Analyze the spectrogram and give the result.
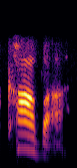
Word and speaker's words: qavah: The Hebrew word for wait is kava, Q-A-V-A-H, and it's pronounced kava in my studies.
